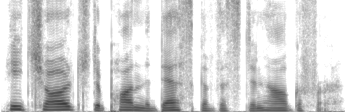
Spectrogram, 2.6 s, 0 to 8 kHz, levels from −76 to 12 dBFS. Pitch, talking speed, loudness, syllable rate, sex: 165 Hz, 185 wpm, -18 LUFS, 5.4 syllables/s, female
